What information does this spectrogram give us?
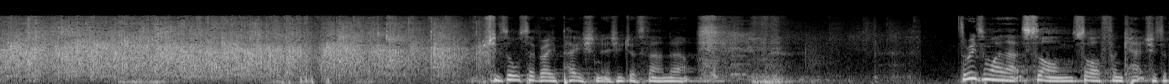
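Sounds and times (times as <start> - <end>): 
audience applause: 0.0 - 5.0
speech: 4.9 - 7.8, 9.6 - 11.6.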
